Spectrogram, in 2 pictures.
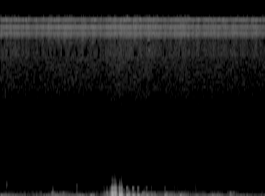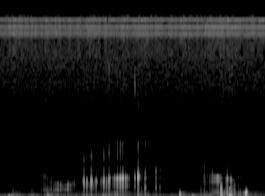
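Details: Upset stomach, possibly from something eaten: low, irregular gurgles and rumbles from the belly over a few seconds; stomach rumbling (borborygmi).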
